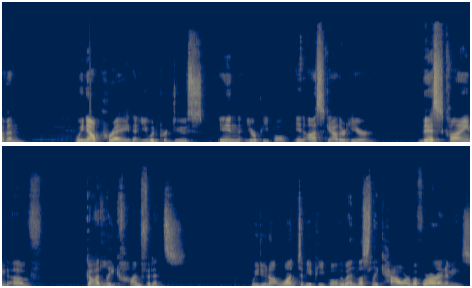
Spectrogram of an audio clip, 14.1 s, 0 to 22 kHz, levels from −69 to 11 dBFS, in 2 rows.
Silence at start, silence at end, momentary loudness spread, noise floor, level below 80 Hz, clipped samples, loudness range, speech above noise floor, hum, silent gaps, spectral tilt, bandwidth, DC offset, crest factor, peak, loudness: 0 s; 0 s; 16 LU; -62 dBFS; -66 dBFS; under 0.1%; 7 LU; 39 dB; none; none; -2.5 dB/octave; 19 kHz; under 0.1%; 24 dB; 0 dBFS; -22 LUFS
